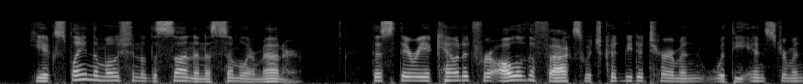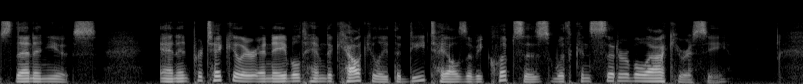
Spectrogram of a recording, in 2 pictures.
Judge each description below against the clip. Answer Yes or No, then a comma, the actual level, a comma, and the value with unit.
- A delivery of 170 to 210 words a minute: No, average, 155 wpm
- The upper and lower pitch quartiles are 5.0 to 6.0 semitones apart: No, average, 4.1 semitones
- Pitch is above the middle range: No, medium, 145 Hz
